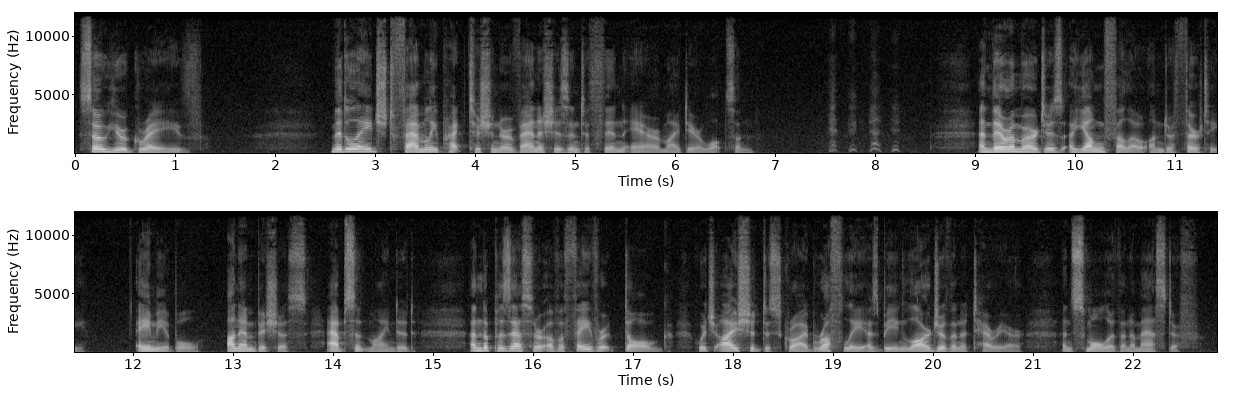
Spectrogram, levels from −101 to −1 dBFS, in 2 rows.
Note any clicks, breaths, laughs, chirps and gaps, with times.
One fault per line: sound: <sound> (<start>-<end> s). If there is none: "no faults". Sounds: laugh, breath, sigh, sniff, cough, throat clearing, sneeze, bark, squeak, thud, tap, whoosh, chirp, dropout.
sound: breath (7.5-8.3 s)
